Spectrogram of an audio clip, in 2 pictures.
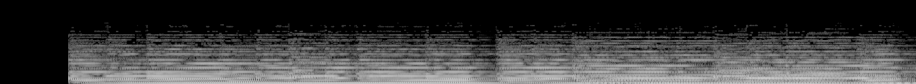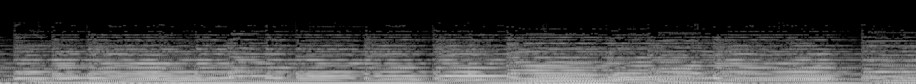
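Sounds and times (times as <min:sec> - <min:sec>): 
church piano backing: 0:00.7 - 0:18.3.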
